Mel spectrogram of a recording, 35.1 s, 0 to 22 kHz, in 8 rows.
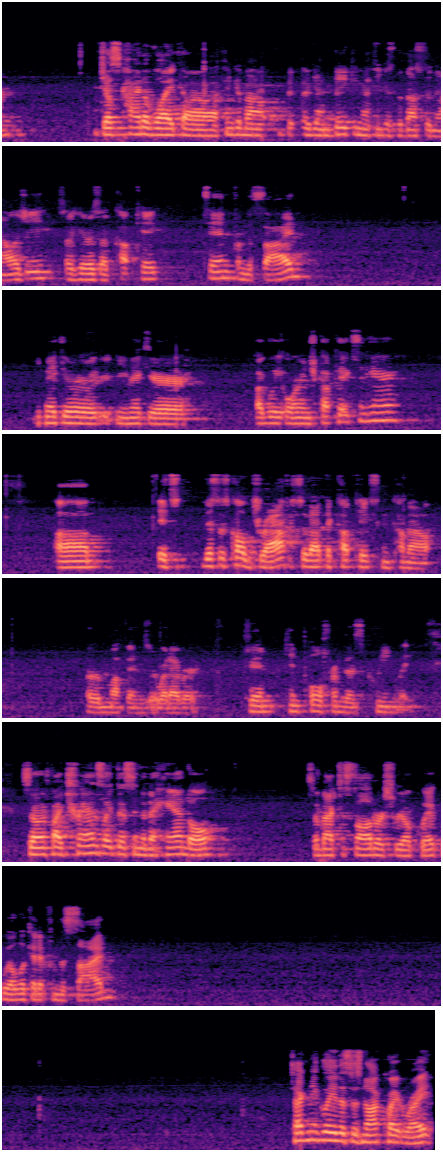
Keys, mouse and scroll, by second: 10.5 click, 23.0 click, 27.1 click, 29.2 click, 31.1-32.6 middle drag, 32.6-33.1 scroll down 1, 33.1-35.0 middle drag.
